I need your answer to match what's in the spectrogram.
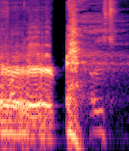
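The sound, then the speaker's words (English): A person vocally imitates a loud, drawn-out, guttural, abnormal burp: a long rough belch-like groan, a brief break, then a second strained croaky burst. “It's not even a normal burp either. It's like, burp.”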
